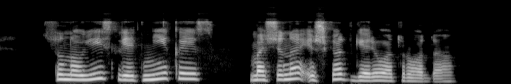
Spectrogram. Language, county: Lithuanian, Panevėžys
